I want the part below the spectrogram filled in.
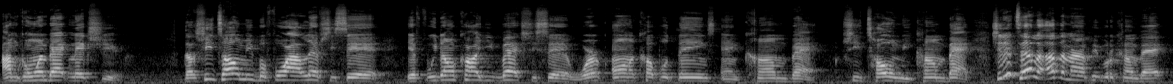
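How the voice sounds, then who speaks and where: A man's voice: fairly high pitch, animated, normal speed, pushed and bright. A man telling a personal story to his viewers in a casual, emphatic way, repeating phrases for emphasis. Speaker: vlogger and R&B singer.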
